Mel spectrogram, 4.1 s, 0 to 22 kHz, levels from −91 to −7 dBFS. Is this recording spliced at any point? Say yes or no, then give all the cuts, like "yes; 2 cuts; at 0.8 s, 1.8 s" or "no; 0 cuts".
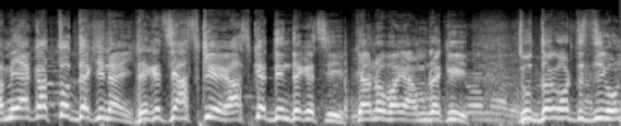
yes; 2 cuts; at 0.9 s, 2.3 s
